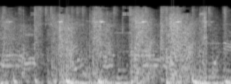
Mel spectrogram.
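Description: A gunfire sound effect, a rapid volley of shots, mixed with music that has deep thudding bass hits about three a second.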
